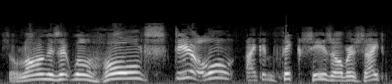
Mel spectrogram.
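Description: A man's voice: sits high, expressive, fairly quick, vocal fry, husky, no echo, muffled recording, voice pushed up, heavily acted. A man voicing a cheerful, fearless little Kender adventurer in a storybook, chattering eagerly and rambling on. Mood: breezy.

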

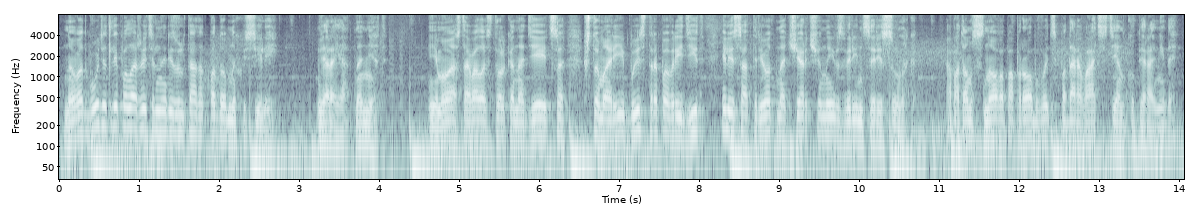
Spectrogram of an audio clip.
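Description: Male audio drama narrator over soft music. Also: medium pitch, fairly quick. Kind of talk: scripted narration of a science-fiction thriller audio drama.

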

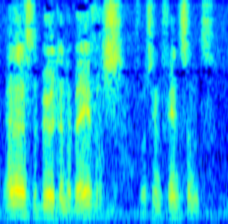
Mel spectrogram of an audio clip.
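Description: An actor playing a hearty, seasoned tugboat captain in a Dutch period drama, with a brisk manner. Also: male voice, medium pitch, noisy background, close to an everyday voice. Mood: caring.

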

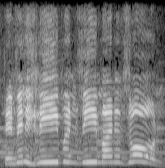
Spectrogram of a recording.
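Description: A solemn lord of a castle in a radio drama. He proclaims slowly in a very high voice, commanding yet fatherly, weighing each phrase. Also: steady tone, over loud music. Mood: solemn proclamation. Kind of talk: German radio drama acting.

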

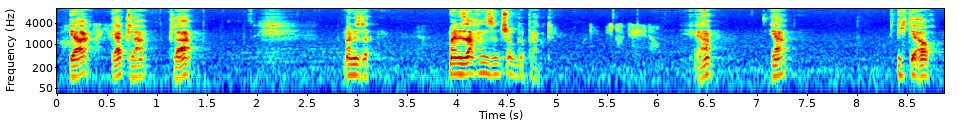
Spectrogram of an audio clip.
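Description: An actor playing a nervous, confused man caught up in a police trap, halting and repeating his words, in a radio crime drama. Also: mid-range voice, slightly rough.

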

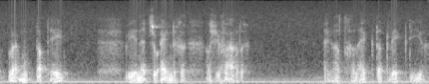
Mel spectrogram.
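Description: An actor playing a sick, paranoid, self-pitying old king in a radio drama, with a husky, gravelly voice and a theatrical, halting delivery. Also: fairly low pitch, exaggerated voice. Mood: guilty, brooding. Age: older. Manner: theatrical, halting, swinging between whining and outbursts. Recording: dull, muffled old radio recording.

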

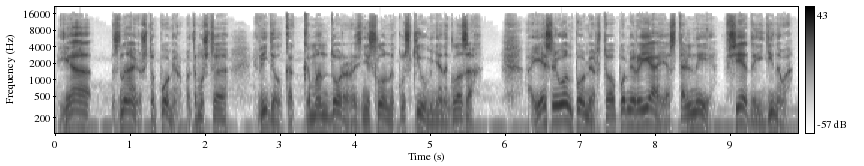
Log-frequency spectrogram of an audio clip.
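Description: A man voicing a rough, irreverent dead sailor in an audiobook, with coarse, colloquial speech. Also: fairly low pitch, very animated, moderate pace, a little mellow, slight background noise. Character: rough, cheeky, slangy dead sailor, male.

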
